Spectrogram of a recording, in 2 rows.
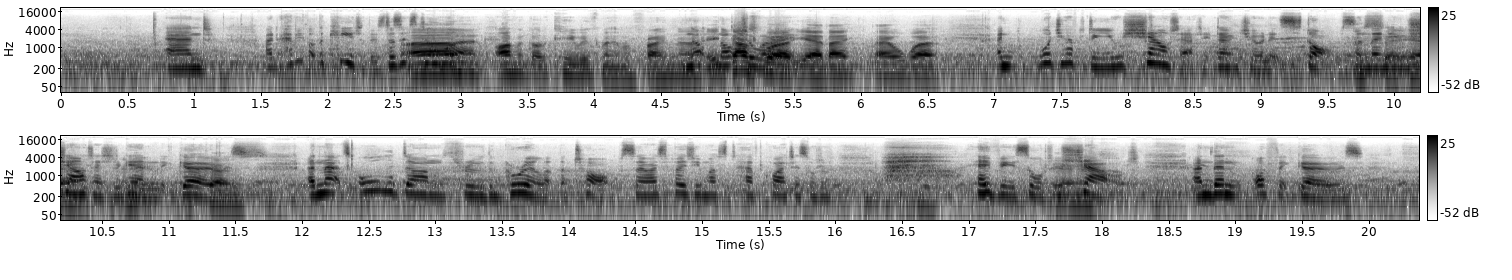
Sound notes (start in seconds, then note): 16.0 breathes heavily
